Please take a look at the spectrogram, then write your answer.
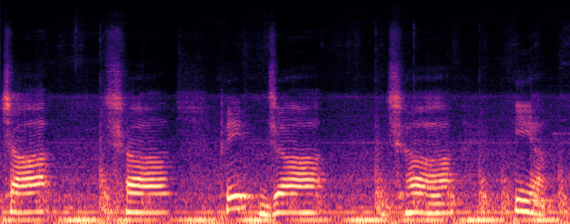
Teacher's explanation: उनका उच्चारण तालु से होता है, जिस कारण इन्हें तालुव्य ध्वनि कहते हैं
